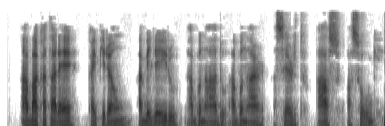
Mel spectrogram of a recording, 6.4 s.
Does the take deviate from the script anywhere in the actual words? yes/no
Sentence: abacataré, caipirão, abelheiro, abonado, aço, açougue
yes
